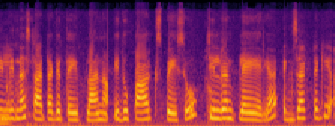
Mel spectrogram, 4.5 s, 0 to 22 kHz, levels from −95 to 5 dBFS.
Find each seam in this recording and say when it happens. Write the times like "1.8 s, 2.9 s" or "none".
1.4 s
